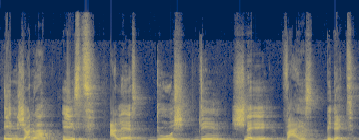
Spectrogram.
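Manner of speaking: slow, deliberate German, word by word; teacher's spaced-out recitation; slow model reading. Shown as a demonstration. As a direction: read the poem line slowly for learners to copy. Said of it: "let's start again from January".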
